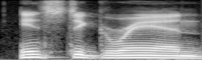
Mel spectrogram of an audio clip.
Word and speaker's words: Instagram: much, because I realize you guys don't really, like, pronounce the M like an M. You pronounce it like an N.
